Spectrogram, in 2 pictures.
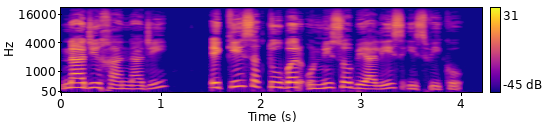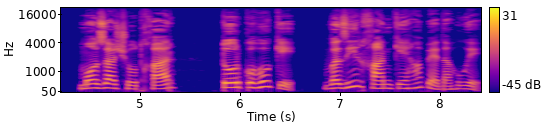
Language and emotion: Urdu, neutral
